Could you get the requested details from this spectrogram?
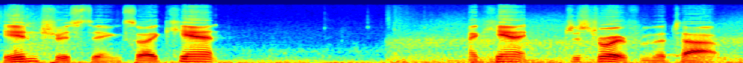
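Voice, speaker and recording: A man's voice: mid-range voice, animated, measured pace, bright, forceful tone, slight background noise. A man hosting a let's play, chatting casually and thinking aloud as he plays, drifting into side stories. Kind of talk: casual gameplay commentary.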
